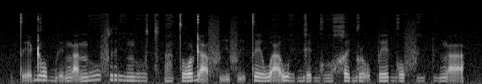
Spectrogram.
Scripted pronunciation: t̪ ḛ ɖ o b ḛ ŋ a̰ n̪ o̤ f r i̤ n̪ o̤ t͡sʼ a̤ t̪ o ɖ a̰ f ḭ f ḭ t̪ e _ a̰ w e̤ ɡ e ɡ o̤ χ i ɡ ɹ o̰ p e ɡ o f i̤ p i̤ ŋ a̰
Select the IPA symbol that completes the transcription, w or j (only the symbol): w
